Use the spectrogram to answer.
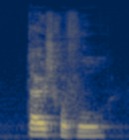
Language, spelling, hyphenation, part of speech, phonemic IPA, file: Dutch, thuisgevoel, thuis‧ge‧voel, noun, /ˈtœy̯s.xəˌvul/, Nl-thuisgevoel.ogg
- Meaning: sense of being home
